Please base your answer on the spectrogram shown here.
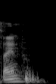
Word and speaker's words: Øystein: hear you pronounce it one time sure it's pronounced Ain excellent so I think you were pretty close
